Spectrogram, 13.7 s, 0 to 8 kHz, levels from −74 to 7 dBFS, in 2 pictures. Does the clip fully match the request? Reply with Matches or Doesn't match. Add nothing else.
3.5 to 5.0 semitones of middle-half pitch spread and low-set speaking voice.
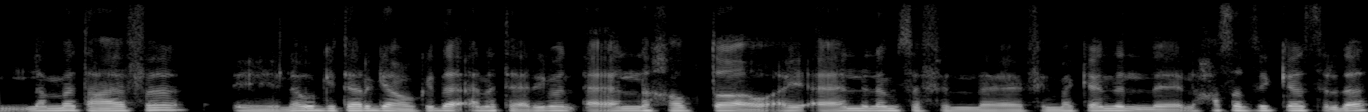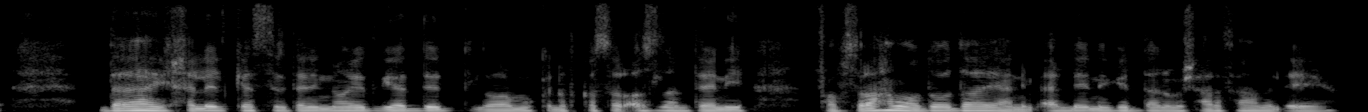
Doesn't match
